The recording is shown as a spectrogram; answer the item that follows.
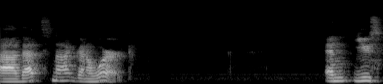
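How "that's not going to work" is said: normal talking voice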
